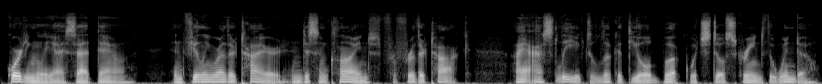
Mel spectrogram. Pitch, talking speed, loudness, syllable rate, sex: 95 Hz, 195 wpm, -20 LUFS, 5.6 syllables/s, male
